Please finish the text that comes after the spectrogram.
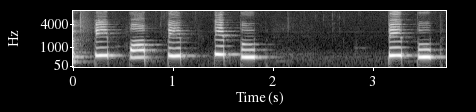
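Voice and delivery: high robotic beep boop. Pretend. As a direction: chirp it like a robot. Beep boop sound play.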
